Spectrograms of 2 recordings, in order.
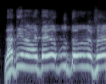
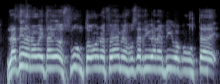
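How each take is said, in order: First: High, fast station ID call; radio announcer voice. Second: High, fast announcer call; energetic radio intro. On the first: Radio host reenacting his on-air intro, announcer voice. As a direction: hype it up like a DJ going on air. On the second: Host reenacting his energetic on-air opening, announcer voice. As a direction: blast it out like going live. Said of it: "tú entras bien energético". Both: Retold or imitated.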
